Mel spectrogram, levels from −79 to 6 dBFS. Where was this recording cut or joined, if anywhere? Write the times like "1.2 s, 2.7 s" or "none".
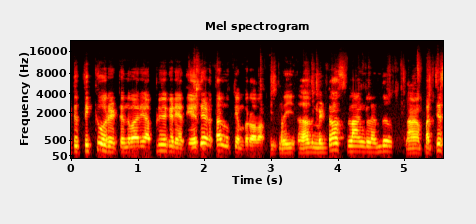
3.0 s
